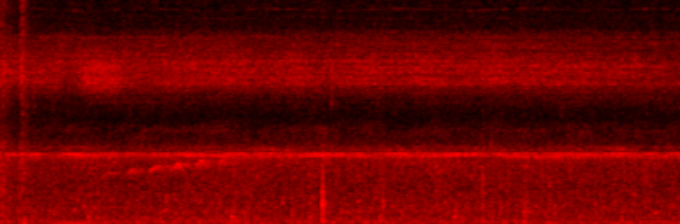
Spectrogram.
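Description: Forest insects calling steadily in several high, unbroken tones over a faint background hiss, with a single small click about three seconds in.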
